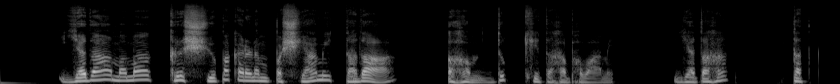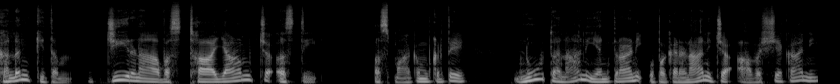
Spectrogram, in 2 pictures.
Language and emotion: Sanskrit, sad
